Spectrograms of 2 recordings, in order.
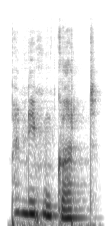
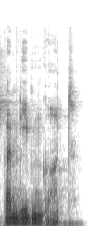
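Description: First: Put-on very high little child's voice; child's echo. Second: Said in the usual way. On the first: A narrator's reading. Child echoes father's words of comfort, high little voice. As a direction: repeat it wonderingly, high as a small child. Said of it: "wiederholte das Kind". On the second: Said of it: "sagte der Deichgraf".

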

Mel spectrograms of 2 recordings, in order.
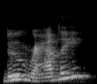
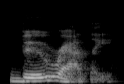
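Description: First: "Boo Radley" higher with a rising end; "Boo Radley" as a higher-pitched query; puzzled question. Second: "Boo Radley" slow with a falling end; "Boo Radley" stretched out as a reveal; announcing statement. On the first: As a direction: ask "Boo Radley" back, pitch lifting. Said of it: "asked Dill". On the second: Boy announces the new game. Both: A narrator's reading.

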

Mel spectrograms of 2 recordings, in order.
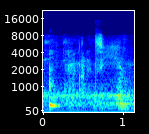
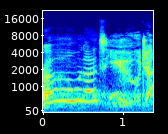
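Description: First: Whisper. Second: Scared squeal. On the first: Same words whispered right after. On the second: Shrieks at spider. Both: Real, not acted.

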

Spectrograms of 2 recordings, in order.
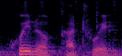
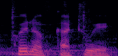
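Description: Both takes have the same delivery.

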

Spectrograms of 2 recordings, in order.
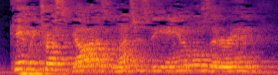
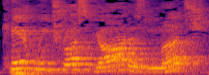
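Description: First: Said in the usual way. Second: Slow, drawn-out appeal with can't leaned on; slow preacher's question stressing "Can't"; rhetorical plea. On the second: Acted. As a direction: plead it, stretching "Can't".

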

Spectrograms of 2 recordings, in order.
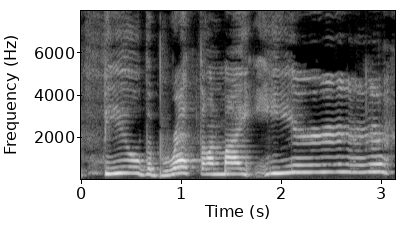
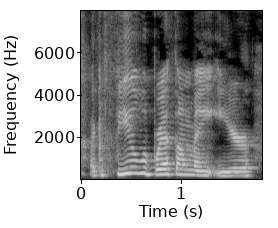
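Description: First: Higher, slow sing-song lilt. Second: Said in the usual way. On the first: Retold or imitated. Vlogger telling viewers about the breath, sing-song. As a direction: savour the creepy detail in a lilt.

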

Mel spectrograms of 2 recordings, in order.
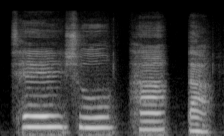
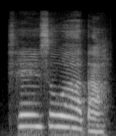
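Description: First: 세수하다 slowly split as 세-수-하-다; syllable by syllable. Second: Said in the usual way. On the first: Shown as a demonstration. Teacher drilling learners on 세수하다, slow and separated. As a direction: spell out 세수하다 one slow syllable at a time.

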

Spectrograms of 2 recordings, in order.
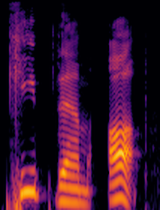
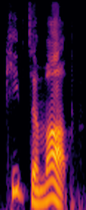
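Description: First: Drawn-out emphasis on keep; slow, stressed keep. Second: Louder push. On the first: Coach urging agents to keep clients going, slow and firm. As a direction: stretch out KEEP slowly and firmly. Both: Shown as a demonstration.

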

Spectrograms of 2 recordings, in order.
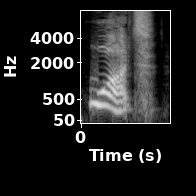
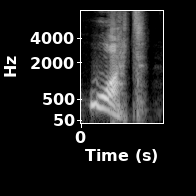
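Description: First: Very high, loud cry of amazement; greater astonishment. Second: Loud, high-pitched cry of surprise; astonished. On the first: D'Artagnan cries out on seeing the second witness, utterly astonished. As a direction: exclaim at the top of your pitch, amazed. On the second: D'Artagnan cries out on learning Porthos is a witness, astonished. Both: A narrator's reading. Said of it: "in an accent of greater astonishment than before".

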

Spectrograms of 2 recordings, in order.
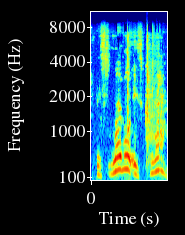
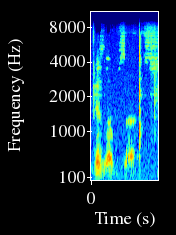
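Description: First: Much higher, slow, cartoonish squeak; high squeaky voice. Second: Said in the usual way. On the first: Repeats complaint in high silly voice.

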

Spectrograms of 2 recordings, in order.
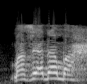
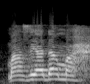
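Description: The two takes are said the same way.

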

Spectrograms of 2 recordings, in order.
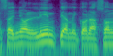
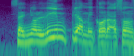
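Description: First: Said in the usual way. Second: Slow, higher pleading to the Lord; pleading prayer. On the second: Retold or imitated. Retelling his prayer to the Lord, slow and pleading. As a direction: beg the Lord slowly, a little higher. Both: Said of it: "yo le oré al Señor".

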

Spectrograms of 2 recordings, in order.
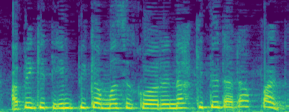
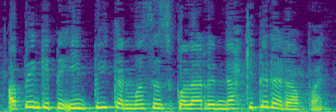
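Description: First: Quicker, rising on dah dapat; urging the congregation, faster; faster emphatic repeat. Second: Said in the usual way. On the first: Real, not acted. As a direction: rush the repeat, then lift kita dah dapat. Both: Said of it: "repeats the line".

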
